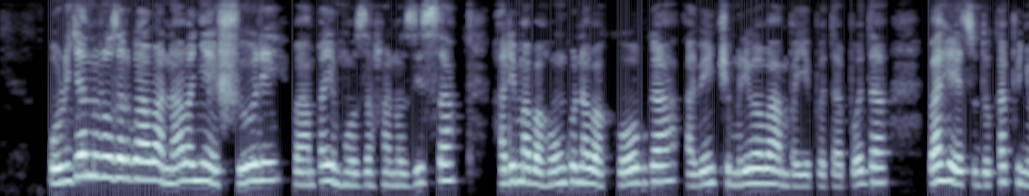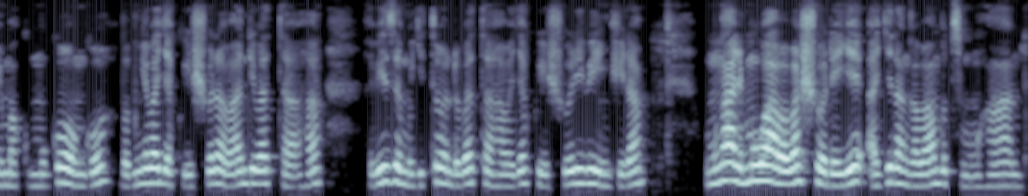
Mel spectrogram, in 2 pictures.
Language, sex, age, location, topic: Kinyarwanda, female, 25-35, Huye, education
